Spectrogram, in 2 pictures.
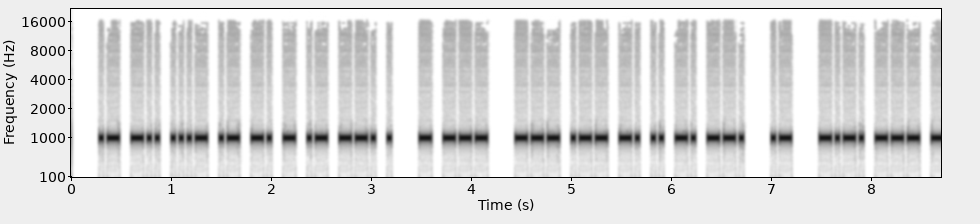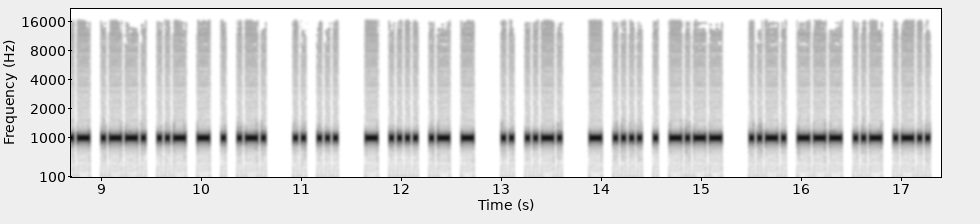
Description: Morse code, heard as a keyed tone, about 31 wpm, 1000 Hz. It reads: ADVANTAGE TO OWNING A COMPUTER IS THAT IF THEY FOUL
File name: qotdfiles / 30wpm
